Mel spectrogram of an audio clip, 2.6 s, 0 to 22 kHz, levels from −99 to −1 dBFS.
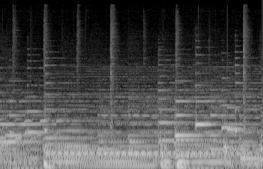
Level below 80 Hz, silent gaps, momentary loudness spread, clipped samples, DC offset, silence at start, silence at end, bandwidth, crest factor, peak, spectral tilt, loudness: -38 dBFS; none; 4 LU; under 0.1%; under 0.1%; 0 s; 0 s; 17.5 kHz; 18 dB; -12 dBFS; -7.5 dB/octave; -29 LUFS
